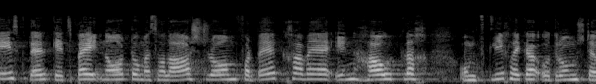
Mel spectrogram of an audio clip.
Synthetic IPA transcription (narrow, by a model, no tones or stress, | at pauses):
ɪskd̥̪ɛɡ̥ɪtsb̥ɛɪtnɔːtəʊməsɔlaːʃtɾoːmfɔɾbeːkʰɑveːʔɪnɦaltləχ | ʔʊmt͡sɡ̥liːχlɪɡəʔʊd̪ɾʊmʃtɛ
